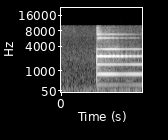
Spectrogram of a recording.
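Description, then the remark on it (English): A bell is struck once after a brief quiet moment, ringing out loud and clear with a bright, sustained metallic tone that keeps resonating to the end. “This bell comes from where?”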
